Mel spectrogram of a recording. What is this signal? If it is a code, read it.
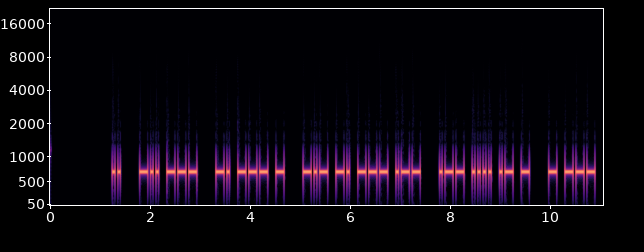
Morse code, heard as a keyed tone, about 22 wpm, 700 Hz. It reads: I DO NOT KNOW WHAT TO
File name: practice / 22wpm / Sentences with 4-Word Phrases - 22wpm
